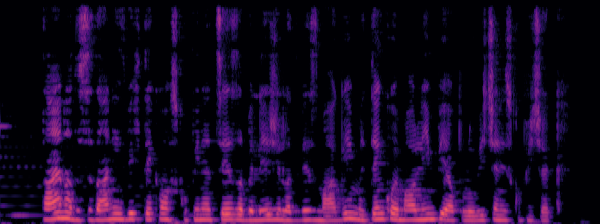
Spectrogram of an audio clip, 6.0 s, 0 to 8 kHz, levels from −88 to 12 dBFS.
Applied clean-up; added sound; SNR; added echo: classical method Wiener filter.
